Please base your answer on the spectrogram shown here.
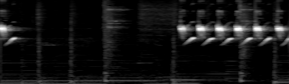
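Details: A Dark-eyed Junco in a western United States backyard gives a musical trill of high, even notes repeated about six times a second, like a chipping sparrow's, with soft background music underneath.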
